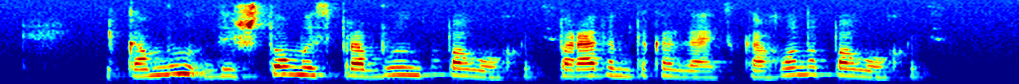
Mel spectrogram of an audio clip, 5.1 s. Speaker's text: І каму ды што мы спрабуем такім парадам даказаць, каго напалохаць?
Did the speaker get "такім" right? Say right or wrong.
wrong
